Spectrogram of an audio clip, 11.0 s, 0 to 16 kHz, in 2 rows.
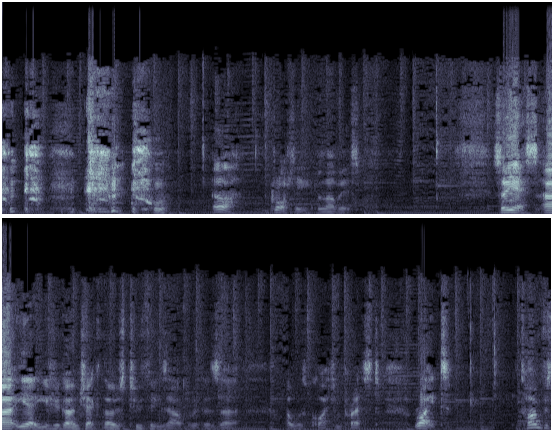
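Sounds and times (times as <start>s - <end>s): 
person coughing: 0.0s - 1.8s
speech: 0.0s - 3.8s, 4.9s - 10.1s, 10.7s - 10.9s.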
